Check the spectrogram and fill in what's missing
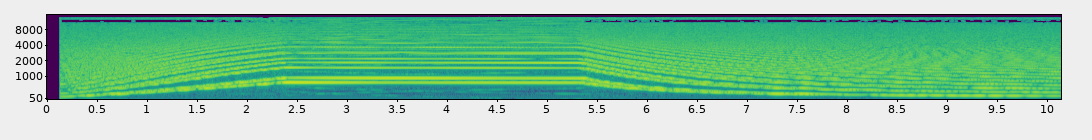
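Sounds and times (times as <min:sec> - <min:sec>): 
outer space alarm: 0:00.2 - 0:10.1.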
